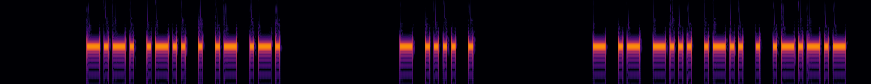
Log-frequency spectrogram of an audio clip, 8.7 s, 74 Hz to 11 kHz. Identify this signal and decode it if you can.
Morse code, heard as a keyed tone, about 28 wpm, 700 Hz. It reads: CLEAR THE TABLE.
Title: 4x Word-Spacing - Sentences from Top 500 Words - 28wpm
